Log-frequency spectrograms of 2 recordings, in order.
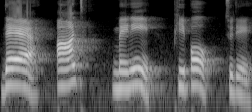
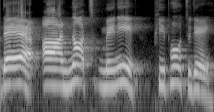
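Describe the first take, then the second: First: "Are not" is contracted into one syllable. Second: "Are not" is said as two full words. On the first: "ครูต้องการย่อครับ...ให้มันออกเสียงง่ายขึ้นก็เลยกลายเป็น" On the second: "ถ้าครูพูดเต็มๆก็คือ"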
